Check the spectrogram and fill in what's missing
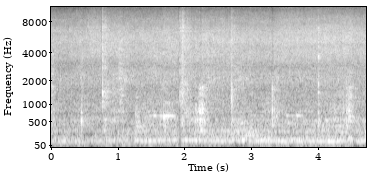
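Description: Tomatoes fry in a pan over raised heat for a tomato chutney with turmeric, giving a continuous sizzle marked by periodic spatula scrapes and clinks, close and clear, with no voices.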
